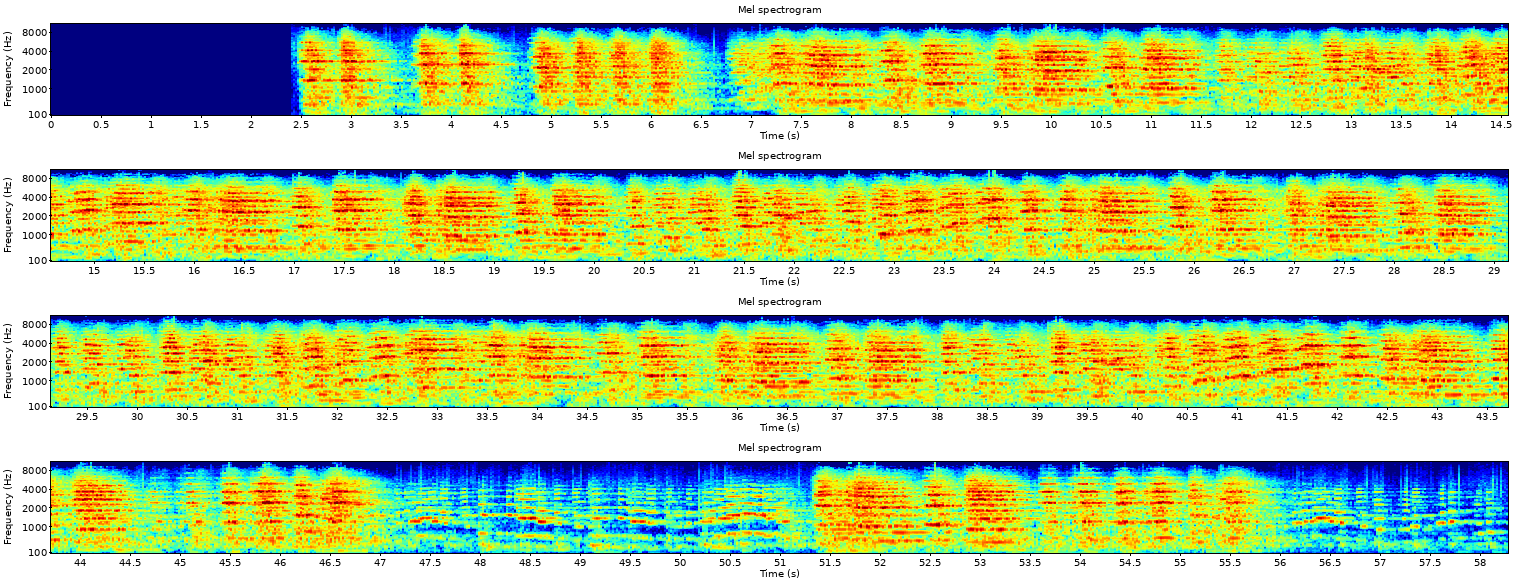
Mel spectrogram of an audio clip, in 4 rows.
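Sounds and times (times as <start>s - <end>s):
mazurka: 2.4s - 58.2s.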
